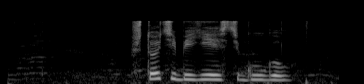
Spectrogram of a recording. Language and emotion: Russian, neutral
